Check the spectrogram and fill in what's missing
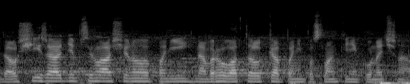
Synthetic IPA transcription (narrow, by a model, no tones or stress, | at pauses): dalʃiːraːdɲɛpr̥ɪɦlaːʃɛnopaɲiːnavr̩ɦovat̪ɛlkapaɲiːpo̞slaŋkɪɲɛko̞nɛt͡ʃnaː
